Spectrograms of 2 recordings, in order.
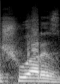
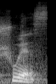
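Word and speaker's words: sewage: একটা কাহিনী আছে, আমরা বাঙালিরা কিন্তু একটা ভুল উচ্চারণ করি, আমরা বলি সুয়ারেজ বলি, যে সুয়ারেজের লাইনে সমস্যা হয়েছে, আসলে উচ্চারণটা সুয়ারেজ না, উচ্চারণটা আসলে হচ্ছে সুয়েজ, ইংলিশে বানানটা হচ্ছে এটা কেন জানি আমরা সুয়ারেজ বানায় দিছি।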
